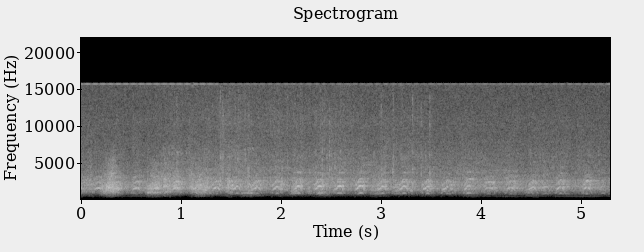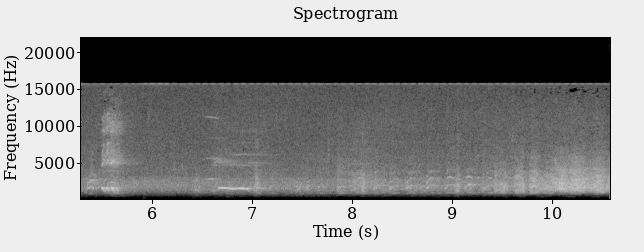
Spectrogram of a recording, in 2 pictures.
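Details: A flock of Chestnut-bellied Guans, a rare, endangered bird endemic to Brazil, calling in natural habitat with fast, rhythmic, nasal honks in continuous chorus, a brief lull midway, then rising intensity toward the end.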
